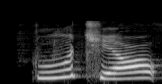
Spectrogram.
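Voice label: "zu2qiu2", Mandarin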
